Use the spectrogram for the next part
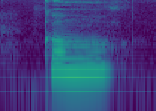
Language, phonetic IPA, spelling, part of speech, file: Czech, [ˈkomu], komu, pronoun, Cs-komu.ogg
- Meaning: dative singular of kdo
